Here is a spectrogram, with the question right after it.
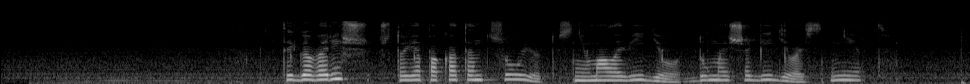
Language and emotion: Russian, sad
